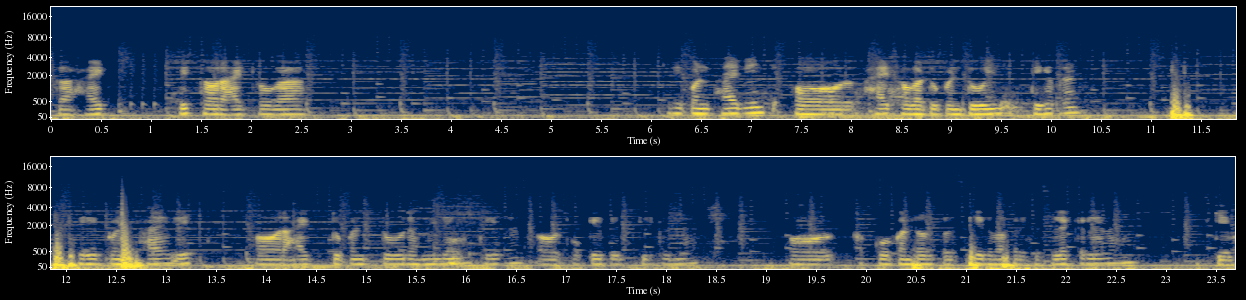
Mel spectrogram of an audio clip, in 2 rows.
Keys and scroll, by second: 19.6 ctrl+a.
